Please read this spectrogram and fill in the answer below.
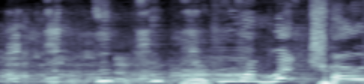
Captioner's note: audience laughing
